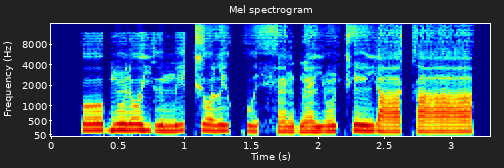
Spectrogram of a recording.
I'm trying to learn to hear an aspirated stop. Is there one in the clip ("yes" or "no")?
no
